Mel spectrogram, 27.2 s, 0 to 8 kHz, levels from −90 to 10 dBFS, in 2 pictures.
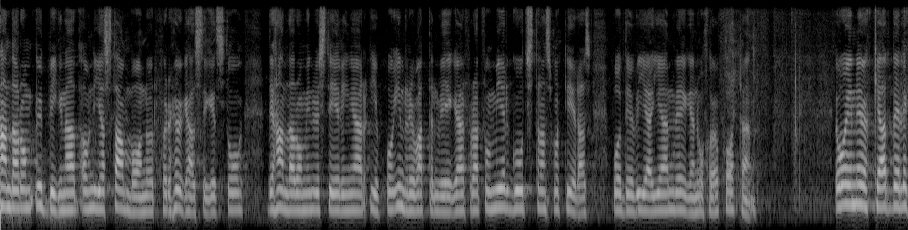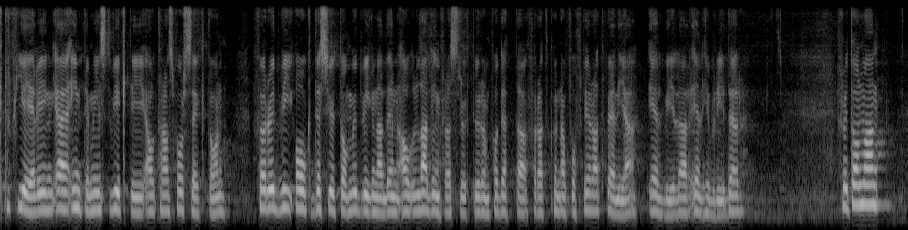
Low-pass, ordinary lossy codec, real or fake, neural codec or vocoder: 7.2 kHz; none; fake; codec, 16 kHz in and 24 kHz out, 2.2 kbps, FireRedTTS-2 codec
